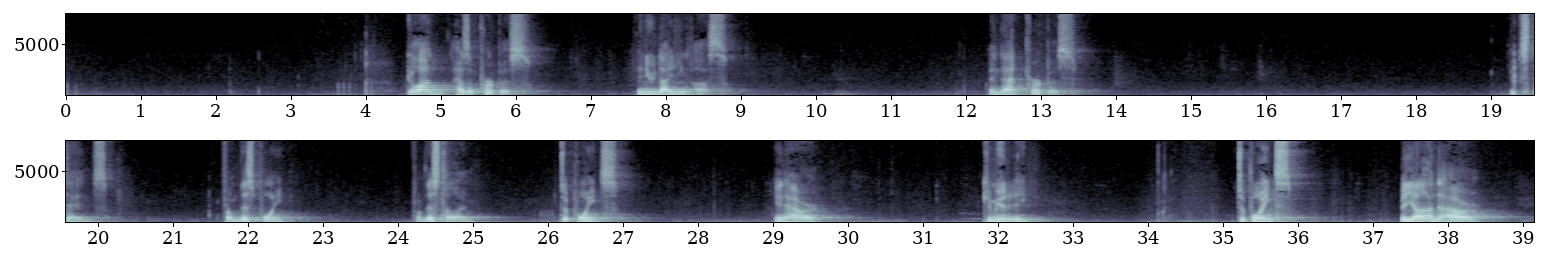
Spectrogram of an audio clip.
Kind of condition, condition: setting, large echoing room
